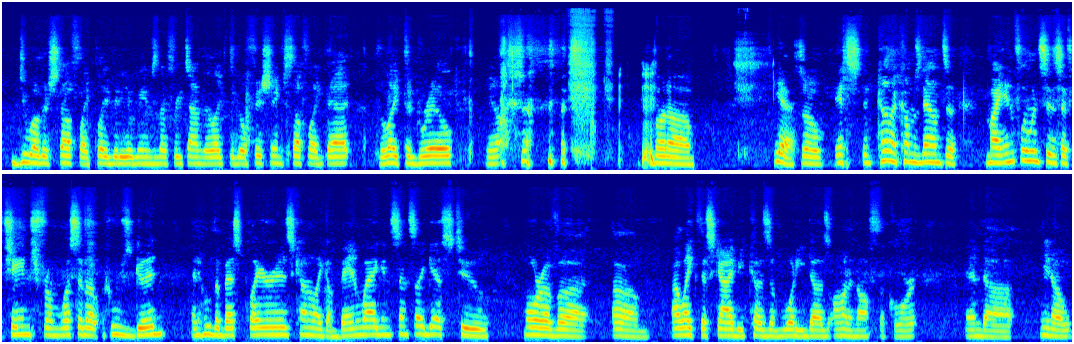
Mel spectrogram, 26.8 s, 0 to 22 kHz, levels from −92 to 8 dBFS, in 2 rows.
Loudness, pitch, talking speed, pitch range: -27 LUFS, 165 Hz, 185 wpm, 155-180 Hz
